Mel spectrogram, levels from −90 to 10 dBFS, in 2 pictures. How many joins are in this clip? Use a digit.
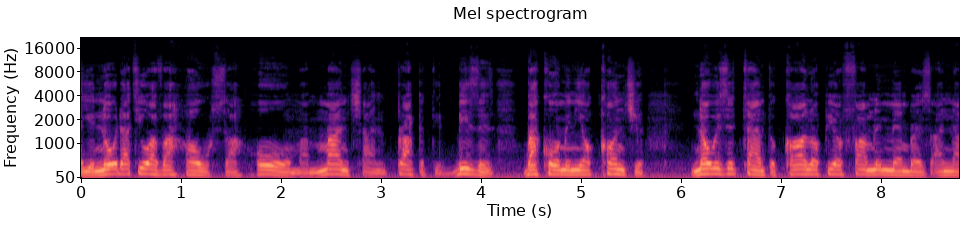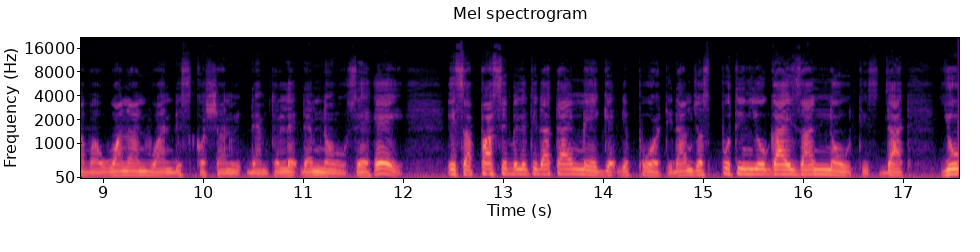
0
